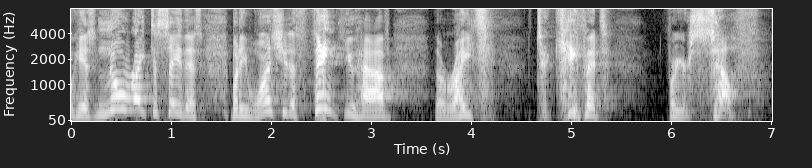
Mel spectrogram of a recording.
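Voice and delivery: loud emphatic preacher; full-force preaching. Acted. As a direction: press the warning hard.

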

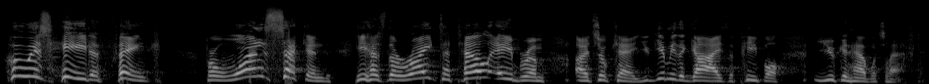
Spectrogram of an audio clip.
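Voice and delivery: loud indignant sermon; indignant preaching. Acted. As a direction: challenge the king's nerve.

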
